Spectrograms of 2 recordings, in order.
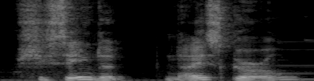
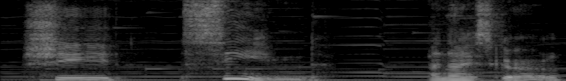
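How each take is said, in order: First: The stress is on the word nice. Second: The stress is on the word seemed.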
